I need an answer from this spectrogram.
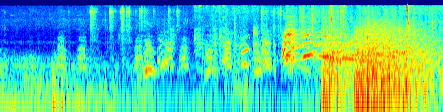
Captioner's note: Dogs barking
